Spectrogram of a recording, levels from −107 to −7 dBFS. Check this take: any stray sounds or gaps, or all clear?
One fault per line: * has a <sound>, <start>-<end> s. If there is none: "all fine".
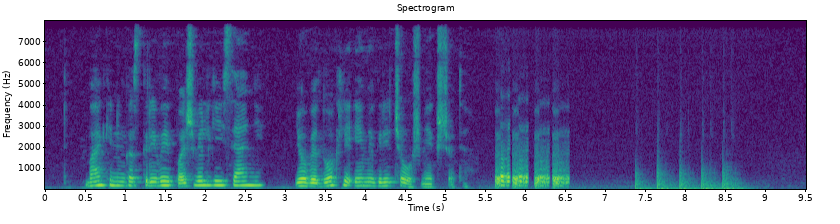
* has a laugh, 5.6-6.6 s
* has a thud, 7.4-8.9 s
